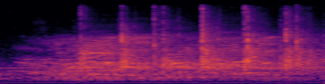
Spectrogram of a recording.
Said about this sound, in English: I'm getting like five or six golf claps. How y'all doing in the room?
